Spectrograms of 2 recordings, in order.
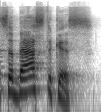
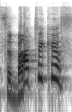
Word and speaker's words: Sabasticus: I said Sabasticus. No, you said Sabbaticus.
